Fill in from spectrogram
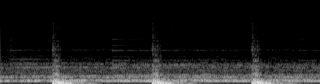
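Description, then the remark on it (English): Three heavy knocks on an apartment door late at night, evenly spaced about a second apart, each a deep, booming thud over a steady low hum with no voices. “It began with a knock on my door. Three knocks, to be exact.”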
